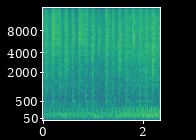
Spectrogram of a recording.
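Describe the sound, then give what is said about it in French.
A motorcycle engine, ridden each morning to an office in a modern district on the city's outskirts, idles with a steady, throaty rumble and rhythmic mechanical clatter, fairly loud, running continuously without any voices. “Chaque matin, c'est en moto qu'il se rend à son bureau dans un quartier moderne, en périphérie de la ville.”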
